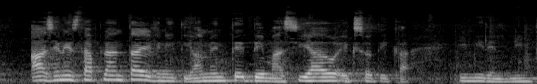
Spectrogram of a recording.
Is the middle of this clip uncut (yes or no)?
yes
